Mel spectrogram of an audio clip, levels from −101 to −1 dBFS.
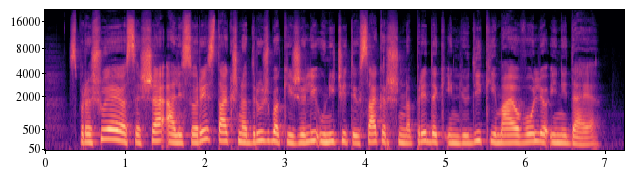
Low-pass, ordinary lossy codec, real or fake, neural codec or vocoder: none; none; real; none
